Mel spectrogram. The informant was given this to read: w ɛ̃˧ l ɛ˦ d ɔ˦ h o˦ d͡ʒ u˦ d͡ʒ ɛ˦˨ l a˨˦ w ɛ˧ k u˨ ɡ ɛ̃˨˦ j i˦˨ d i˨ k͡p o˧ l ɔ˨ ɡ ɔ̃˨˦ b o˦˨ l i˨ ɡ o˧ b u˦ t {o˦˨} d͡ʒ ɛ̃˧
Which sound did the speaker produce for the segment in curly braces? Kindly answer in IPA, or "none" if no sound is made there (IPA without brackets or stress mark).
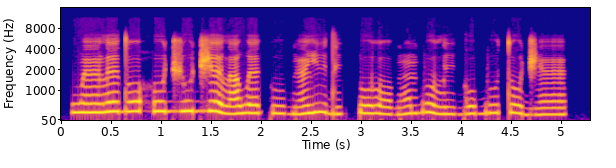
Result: o˦˨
